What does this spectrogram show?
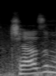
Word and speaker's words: chasm: Hey, is it called chasm or chasm? Chasm. Chasm. Okay. And Spelled CH, but pronounced with a K.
